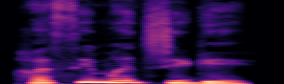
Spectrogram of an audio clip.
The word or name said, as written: ಹಸಿಮಜ್ಜಿಗೆ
